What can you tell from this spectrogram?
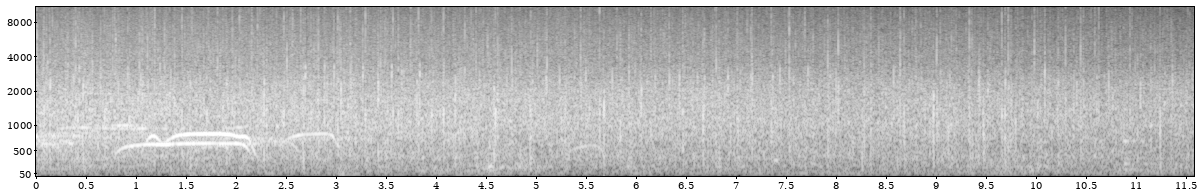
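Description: Concert audience applauding and cheering after a song. A few long, gliding cheers stand out in the first three seconds, then the applause slowly dies down.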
